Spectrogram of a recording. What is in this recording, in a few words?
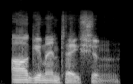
"Argumentation", British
